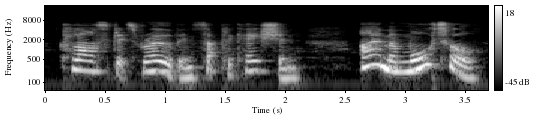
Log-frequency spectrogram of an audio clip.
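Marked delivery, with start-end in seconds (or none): 2.6-3.6 higher, louder protest; remonstrating. A narrator's reading. Scrooge protesting to the ghost at the window, raised remonstrance. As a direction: plead your case against the spirit, raised and urgent.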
